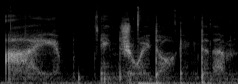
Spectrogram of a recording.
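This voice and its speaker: A person speaking in a breathy, unvoiced whisper, rambling in a confiding, personal way for an ASMR video. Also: unhurried.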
